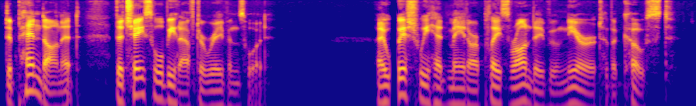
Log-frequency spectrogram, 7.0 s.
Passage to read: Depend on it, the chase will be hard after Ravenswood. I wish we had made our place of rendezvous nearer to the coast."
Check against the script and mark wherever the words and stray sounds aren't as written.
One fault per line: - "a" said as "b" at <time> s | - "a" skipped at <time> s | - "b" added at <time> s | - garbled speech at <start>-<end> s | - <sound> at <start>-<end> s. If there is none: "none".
- "hard" skipped at 1.8 s
- dropout at 3.9-4.0 s
- "of" skipped at 5.1 s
